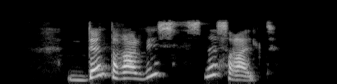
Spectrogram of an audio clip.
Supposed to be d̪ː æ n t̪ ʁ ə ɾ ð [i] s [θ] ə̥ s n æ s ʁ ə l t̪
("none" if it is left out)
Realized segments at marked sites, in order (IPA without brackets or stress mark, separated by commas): i, θ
